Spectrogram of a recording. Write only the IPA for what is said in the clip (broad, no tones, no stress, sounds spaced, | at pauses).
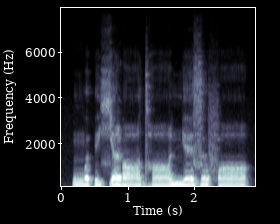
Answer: ŋ͡m ʌ ʔ ɪ ç æ ɽ ɑː dʱ ɑː ɲ ɛ z ʌ f ɑ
